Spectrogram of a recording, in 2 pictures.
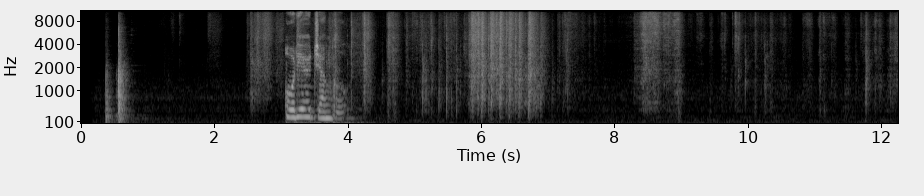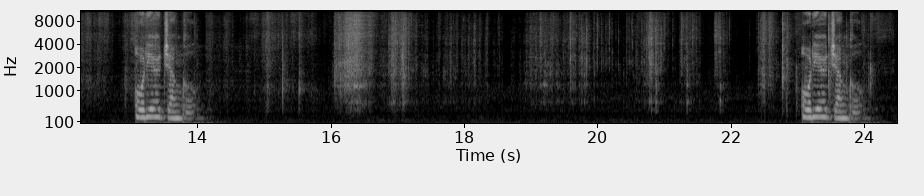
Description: cooking soup begins to boil softly

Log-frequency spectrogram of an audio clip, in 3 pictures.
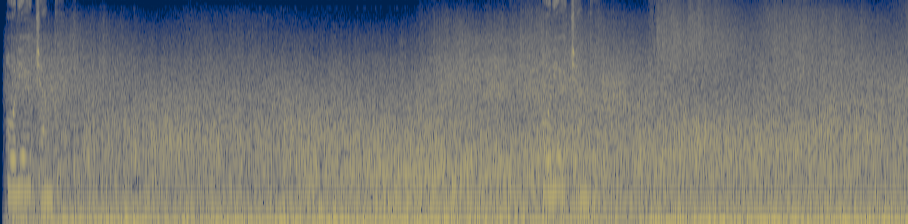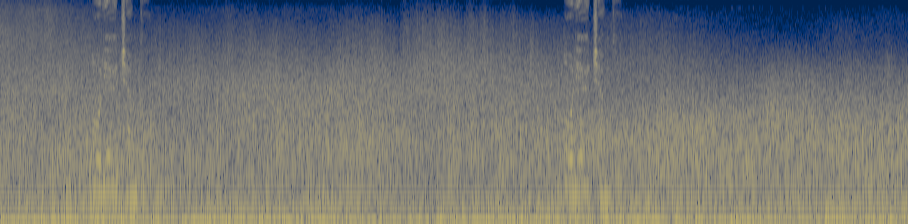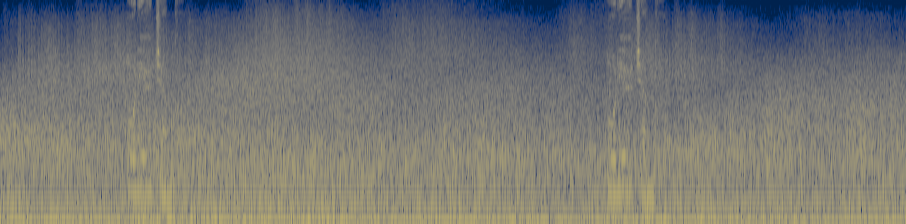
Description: volcano erupting

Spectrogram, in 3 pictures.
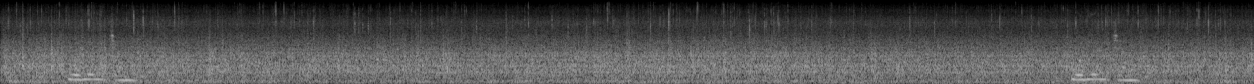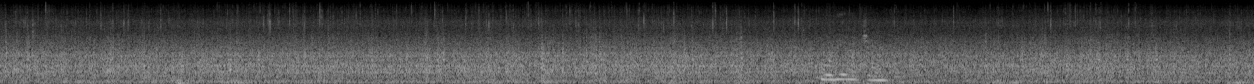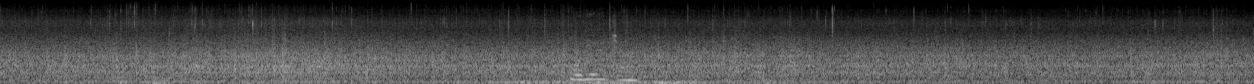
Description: rain ambience

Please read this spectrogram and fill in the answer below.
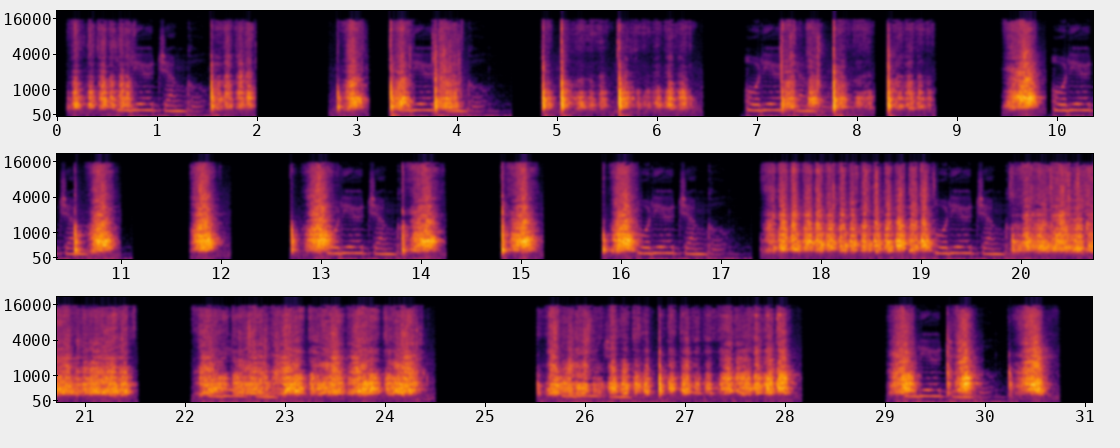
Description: pen write

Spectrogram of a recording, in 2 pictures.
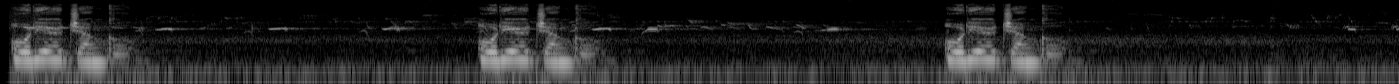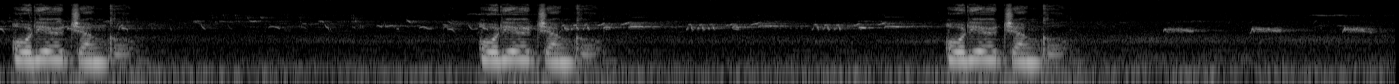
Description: birds in the woods

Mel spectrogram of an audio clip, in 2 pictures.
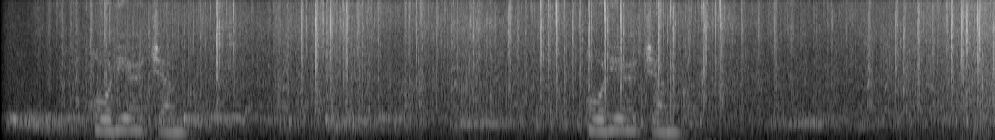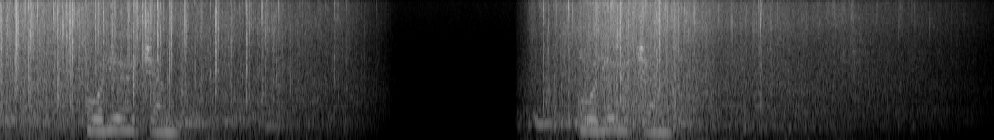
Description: street doves flapping wings

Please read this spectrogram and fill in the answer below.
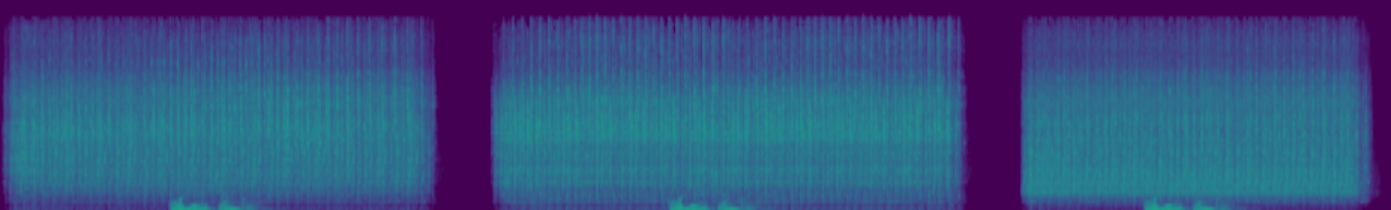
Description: airport flip board

